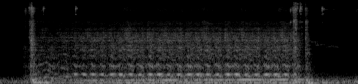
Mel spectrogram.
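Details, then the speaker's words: Oldsmobile after an intake manifold update, starter noisy and possibly failing: cranks about three seconds, fires a couple of times, then dies. Owner suspects not enough fuel reaching the carb and plans a fuel pump. "i think it's not getting enough fuel because giving it more gas wouldn't cause it to uh fire off a couple times like that"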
